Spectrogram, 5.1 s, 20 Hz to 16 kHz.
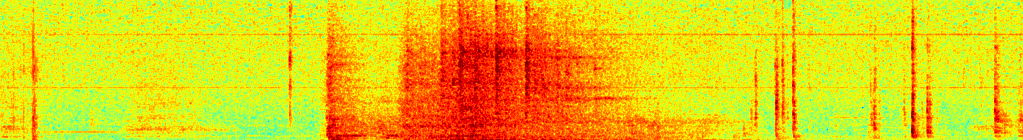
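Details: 1972 VW Super Beetle after rewiring aftermarket gauges and reconnecting the battery: quiet, then a rough churning crank for about a second and a half that fades without catching, not firing; extended cranking without starting.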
